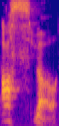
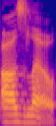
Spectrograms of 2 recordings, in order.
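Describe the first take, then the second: First: The middle consonant is a hard s. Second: The middle consonant sounds like a z. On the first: The speaker calls it right. "because the S is a little harder, right? It's like an Oslo" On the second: The speaker calls it wrong. "I guess I do say Oslo. ... as an American, we will transfer that to a z"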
